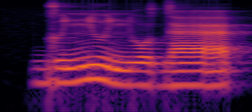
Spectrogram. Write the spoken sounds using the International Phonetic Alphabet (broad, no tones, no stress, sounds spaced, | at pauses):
ɡ ɯ ɲ ɯ ɲ o d æ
